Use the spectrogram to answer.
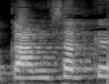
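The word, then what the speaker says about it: কামচাটকা: তো কামছাটকা কি? কামসাকা হচ্ছে প্রকৃত উচ্চারণ হচ্ছে কামছাটকা।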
